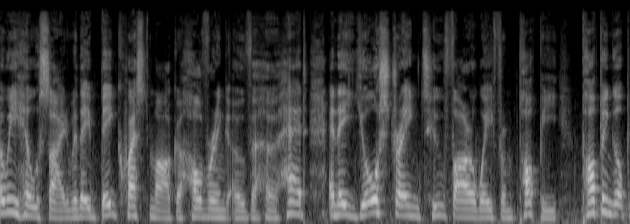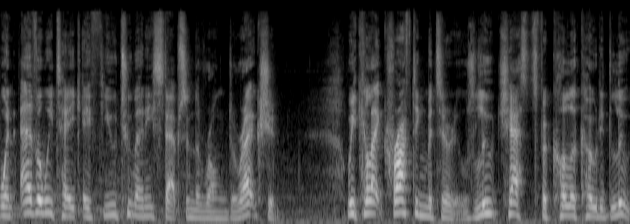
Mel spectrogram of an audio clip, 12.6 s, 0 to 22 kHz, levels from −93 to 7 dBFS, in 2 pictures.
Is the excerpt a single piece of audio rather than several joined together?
yes; 0 cuts

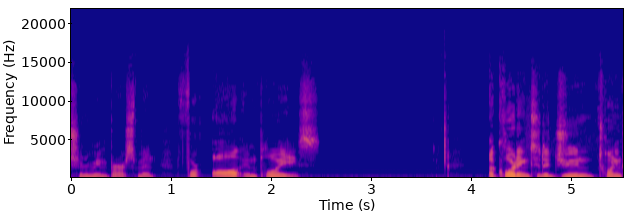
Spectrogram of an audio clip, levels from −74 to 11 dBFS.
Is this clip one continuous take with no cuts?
yes; 0 cuts

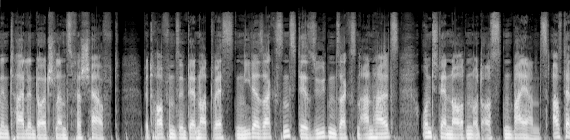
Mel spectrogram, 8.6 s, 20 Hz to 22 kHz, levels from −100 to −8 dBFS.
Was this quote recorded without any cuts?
yes; 0 cuts

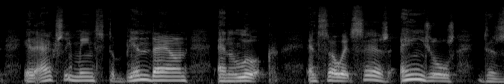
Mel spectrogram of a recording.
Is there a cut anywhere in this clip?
no; 0 cuts

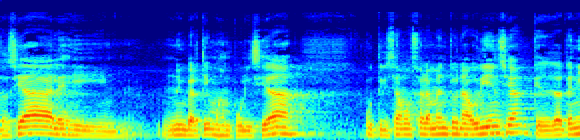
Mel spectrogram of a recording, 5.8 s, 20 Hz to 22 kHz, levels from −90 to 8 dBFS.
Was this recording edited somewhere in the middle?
no; 0 cuts

